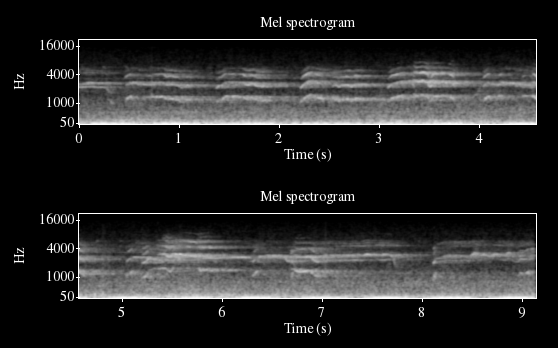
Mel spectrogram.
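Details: Peregrine falcons at a nest box inside a water tower at a university in Orange, New South Wales, Australia, in spring with a nesting family: harsh, harmonic, slurred calls repeated rapidly in long runs, some rising and some falling, over a steady low hum.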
